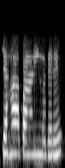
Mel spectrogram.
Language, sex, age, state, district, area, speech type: Marathi, female, 30-45, Maharashtra, Nanded, urban, conversation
